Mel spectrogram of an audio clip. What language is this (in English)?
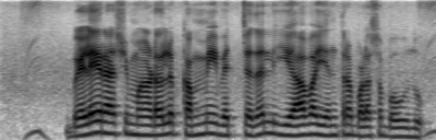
Kannada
